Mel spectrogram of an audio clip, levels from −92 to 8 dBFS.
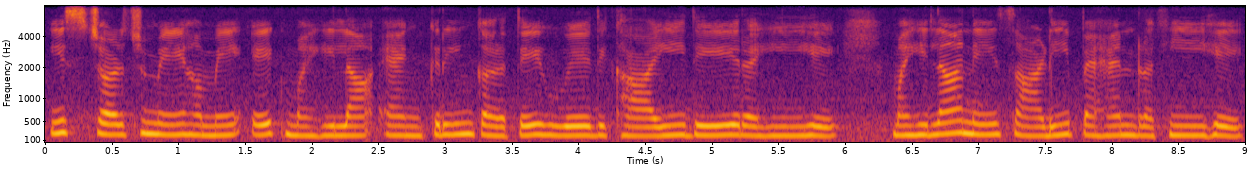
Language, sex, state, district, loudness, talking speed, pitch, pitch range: Hindi, female, Madhya Pradesh, Dhar, -14 LUFS, 125 wpm, 210 Hz, 200-220 Hz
